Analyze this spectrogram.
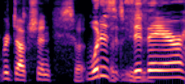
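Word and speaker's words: VivAer: Vivair? How do you pronounce it? So Vivair.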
